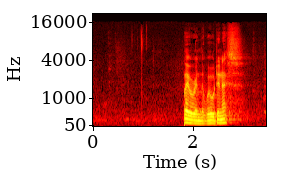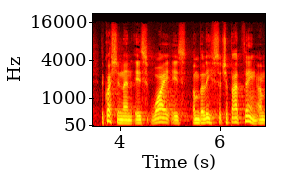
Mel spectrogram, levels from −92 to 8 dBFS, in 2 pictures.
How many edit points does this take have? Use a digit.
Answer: 2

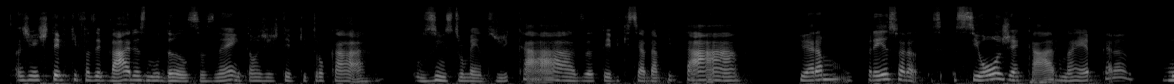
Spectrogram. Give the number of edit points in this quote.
1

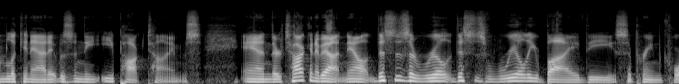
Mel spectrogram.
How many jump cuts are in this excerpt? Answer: 1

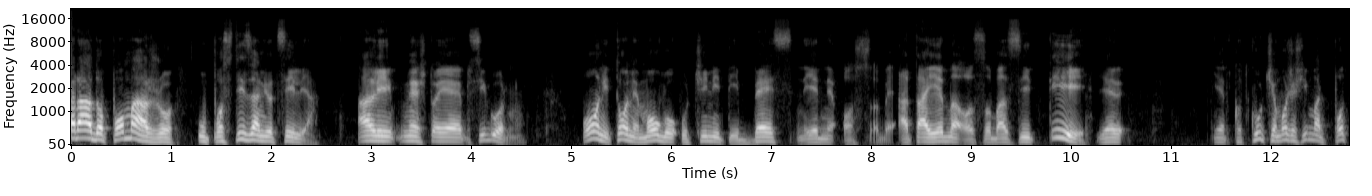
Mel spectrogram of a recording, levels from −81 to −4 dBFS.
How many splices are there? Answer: 1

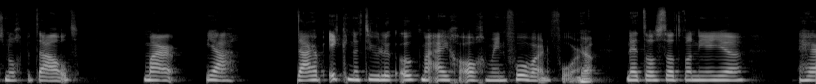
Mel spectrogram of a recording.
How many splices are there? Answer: 0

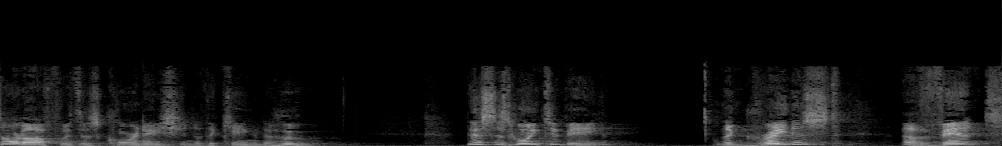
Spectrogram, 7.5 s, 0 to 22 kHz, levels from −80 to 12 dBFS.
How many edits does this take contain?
0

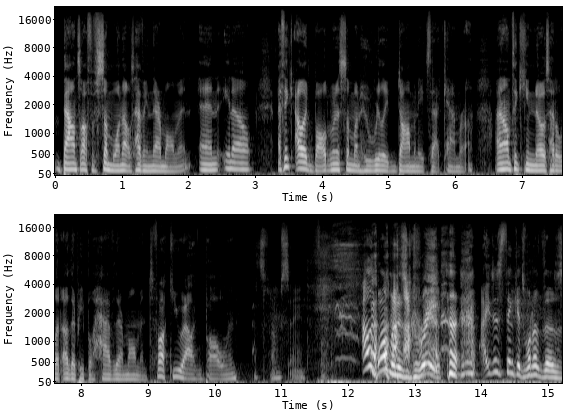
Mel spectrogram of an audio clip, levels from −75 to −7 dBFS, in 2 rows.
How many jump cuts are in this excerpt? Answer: 1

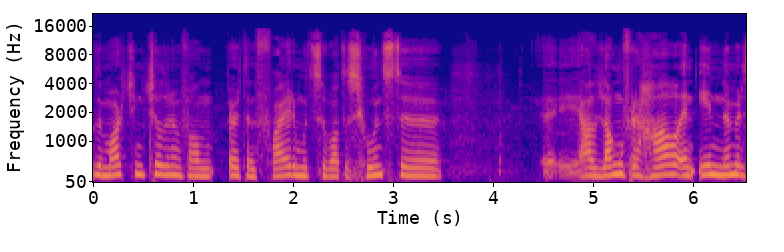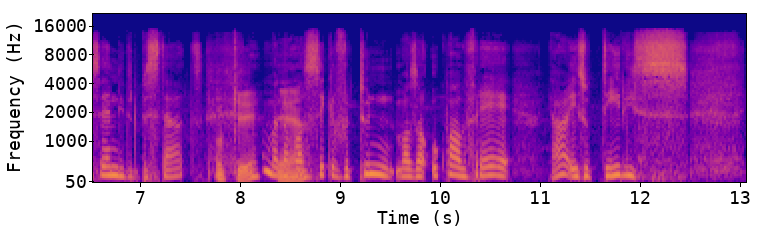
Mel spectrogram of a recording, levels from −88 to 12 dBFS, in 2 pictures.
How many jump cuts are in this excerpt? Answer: 2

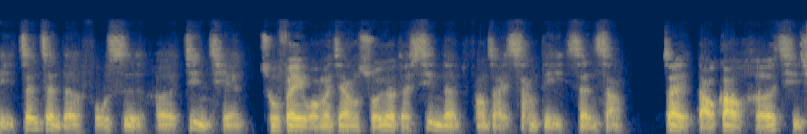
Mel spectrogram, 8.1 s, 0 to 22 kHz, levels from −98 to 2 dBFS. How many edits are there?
1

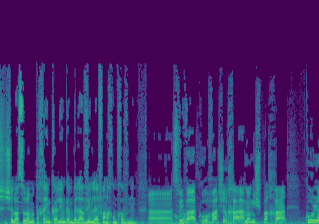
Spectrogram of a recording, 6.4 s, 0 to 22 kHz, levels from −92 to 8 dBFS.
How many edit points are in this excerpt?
2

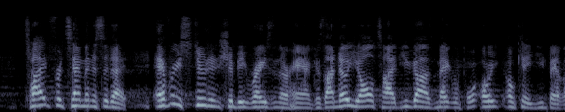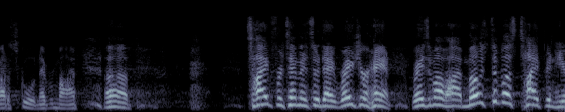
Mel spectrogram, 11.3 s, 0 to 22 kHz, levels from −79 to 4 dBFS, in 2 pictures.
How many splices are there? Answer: 2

